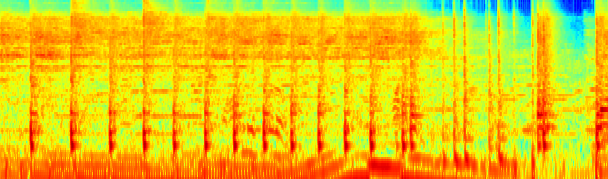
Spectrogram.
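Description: Live band music without vocals: a drum kit plays a steady beat with bass drum and snare over a rolling bass line. Near the end the groove drops out, leaving a couple of hard drum hits.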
